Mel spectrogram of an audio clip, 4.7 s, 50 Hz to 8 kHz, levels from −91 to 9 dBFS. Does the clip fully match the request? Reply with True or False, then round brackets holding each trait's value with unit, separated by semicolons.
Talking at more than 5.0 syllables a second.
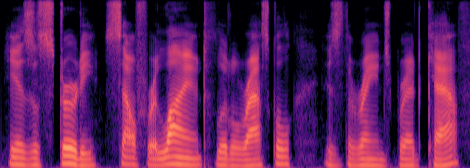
False (4.2 syllables/s)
